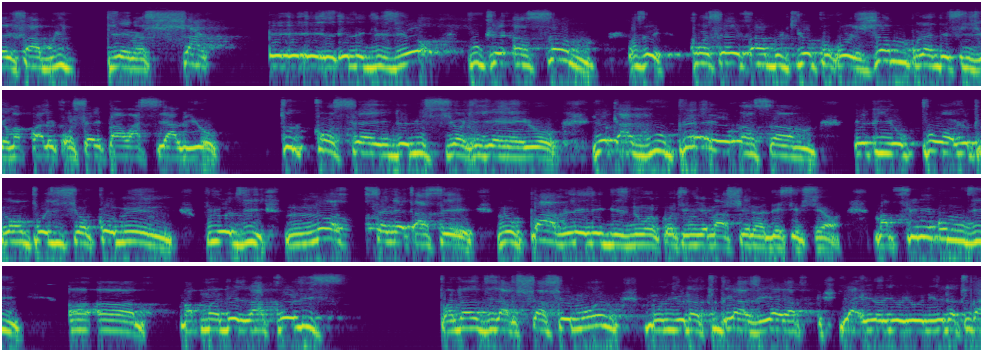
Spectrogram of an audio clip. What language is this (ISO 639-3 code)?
fra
